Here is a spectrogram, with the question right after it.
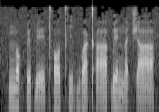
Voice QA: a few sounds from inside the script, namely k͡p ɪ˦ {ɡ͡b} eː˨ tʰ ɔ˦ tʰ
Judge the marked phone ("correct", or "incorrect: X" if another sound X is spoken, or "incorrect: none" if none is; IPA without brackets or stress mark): incorrect: ɓ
